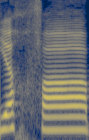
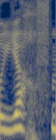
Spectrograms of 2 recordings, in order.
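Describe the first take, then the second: First: यख्फ़ा with "faa" held out at the stop; long ending kept. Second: यख्फ़ stopped dead on "f", no vowel; clipped wrong ending. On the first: Teacher showing the correct pause form, यख्फ़ा with long "faa". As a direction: keep the final vowel of यख्फ़ा long. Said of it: "वक्फ़ की सूरत में भी यख्फ़ा पढ़ेंगे". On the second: Teacher showing the mistake to avoid, यख्फ़ without final vowel. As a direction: chop यख्फ़ off at the consonant. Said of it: "इसको यख्फ़ नहीं पढ़ेंगे". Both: Shown as a demonstration.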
